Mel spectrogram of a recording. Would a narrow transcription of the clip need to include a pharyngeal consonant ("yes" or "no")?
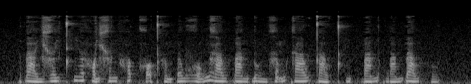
no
